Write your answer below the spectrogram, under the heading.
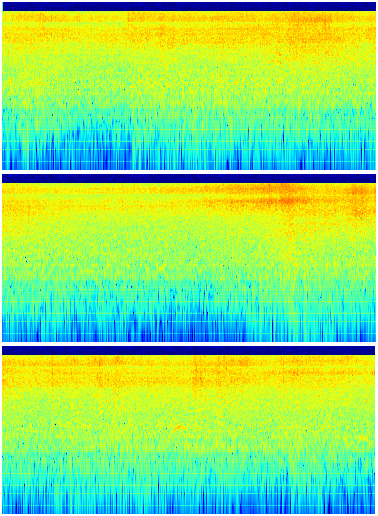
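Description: Sea waves breaking and washing up on the beach: a steady surf hiss that swells and eases, loudest about eight seconds in.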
